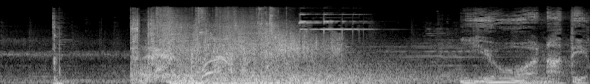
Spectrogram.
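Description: Sudden booming crash from a gunslinger's surprise attack in the digital card game Eternal, a loud sustained burst of impact noise with metallic effects, a short thud before it and a low rumbling tail near the end.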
